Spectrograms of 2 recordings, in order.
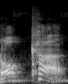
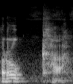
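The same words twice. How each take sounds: First: The first vowel is an open o sound. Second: The first vowel is a closed o sound. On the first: The speaker calls it wrong. "রক্ষা না" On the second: The speaker calls it right. "এটার উচ্চারণ হচ্ছে রক্ষা"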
